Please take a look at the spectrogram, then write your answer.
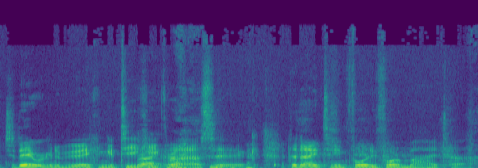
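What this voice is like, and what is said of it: Soothing silky smooth narrator voice. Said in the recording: “great impression ... his narration voice is very... ... It's very, like, you know, spa-like. ... Oh, it's very spa, silky smooth. ... you sound just like him”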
